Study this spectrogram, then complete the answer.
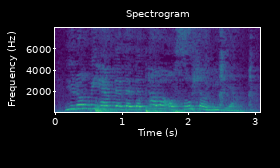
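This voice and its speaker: A woman speaks loudly at a high pitch with ordinary pitch variation. Audible room echo and noticeable background noise are present. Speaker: veteran musician. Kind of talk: panel discussion. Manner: animated.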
